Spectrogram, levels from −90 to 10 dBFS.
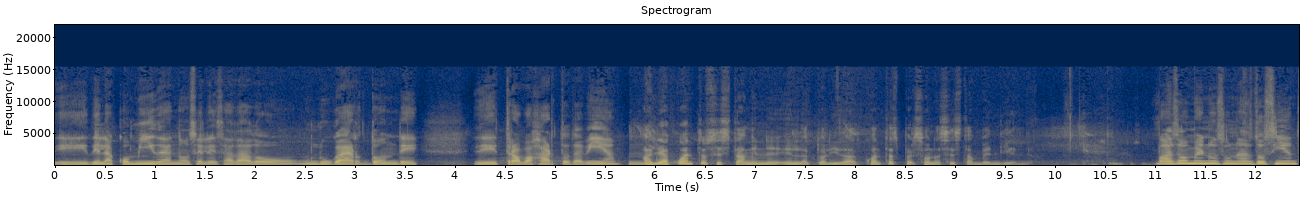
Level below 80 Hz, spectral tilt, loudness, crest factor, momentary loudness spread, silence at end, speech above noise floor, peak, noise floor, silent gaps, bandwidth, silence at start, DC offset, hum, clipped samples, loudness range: -54 dBFS; -6 dB/octave; -17 LUFS; 16 dB; 13 LU; 0 s; 23 dB; 0 dBFS; -40 dBFS; none; 15.5 kHz; 0 s; under 0.1%; none; under 0.1%; 7 LU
